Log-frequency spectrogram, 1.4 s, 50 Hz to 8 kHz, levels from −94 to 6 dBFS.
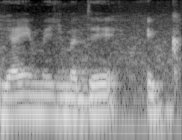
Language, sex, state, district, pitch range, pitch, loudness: Marathi, male, Maharashtra, Nagpur, 120-125 Hz, 125 Hz, -14 LUFS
